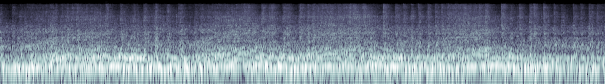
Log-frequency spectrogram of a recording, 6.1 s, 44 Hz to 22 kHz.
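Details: 1963 Ariel Arrow Super Sports 250cc two-stroke twin, bought as a non-runner, first run after reassembly with repainted barrels: crisp two-stroke buzz rising cleanly with throttle, firing evenly. A loose rattle and oil leak appeared later.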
